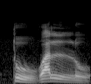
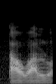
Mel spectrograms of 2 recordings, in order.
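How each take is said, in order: First: The first syllable has a u vowel. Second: The first syllable has an a vowel. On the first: The speaker calls it right. "harusnya tuwallu" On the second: The speaker calls it wrong. "Tawalla, tawalu harusnya tuwallu"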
